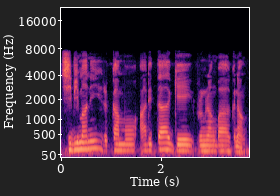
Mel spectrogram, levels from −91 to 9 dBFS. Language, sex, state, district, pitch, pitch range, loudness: Garo, male, Meghalaya, South Garo Hills, 120 Hz, 115-135 Hz, -17 LUFS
